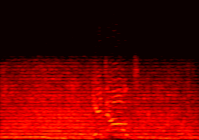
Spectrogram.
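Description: An open jeep's engine revs as it pulls away through shallow water, with the rush and splash of water thrown up by the wheels.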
